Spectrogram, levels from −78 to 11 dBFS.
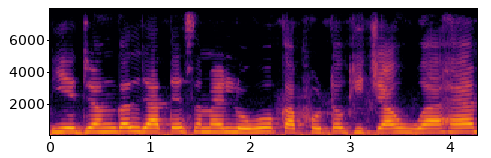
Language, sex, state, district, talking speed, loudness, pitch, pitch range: Hindi, female, Jharkhand, Palamu, 140 wpm, -13 LUFS, 255 Hz, 245-260 Hz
